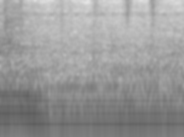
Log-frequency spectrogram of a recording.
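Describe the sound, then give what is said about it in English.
A Porsche speeds away, its engine giving a low droning hum whose pitch drops early on and then holds as a steady, moderately faint drone. “Zora marches toward a white Porsche. Julius watches as Zora speeds away.”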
